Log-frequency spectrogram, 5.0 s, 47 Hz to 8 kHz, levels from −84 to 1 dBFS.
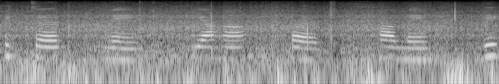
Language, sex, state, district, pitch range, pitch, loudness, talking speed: Hindi, male, Chandigarh, Chandigarh, 220-230 Hz, 225 Hz, -17 LUFS, 70 wpm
